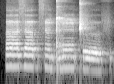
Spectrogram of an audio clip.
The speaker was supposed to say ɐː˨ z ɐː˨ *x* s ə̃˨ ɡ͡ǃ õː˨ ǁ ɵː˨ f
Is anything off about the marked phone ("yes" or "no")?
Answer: yes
